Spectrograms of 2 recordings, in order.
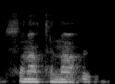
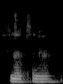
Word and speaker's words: Sanatana: Is it Sanatan or Sanatana? Sanatana. Sanatana, either? You can say Sanatan Dhan.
